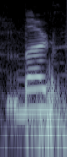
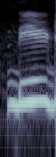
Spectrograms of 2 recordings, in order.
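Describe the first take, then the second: First: Said in the usual way. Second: बेड with a long e, for bird; wrong reading. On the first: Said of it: "इसको हम बर्ड पढ़ेंगे". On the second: Shown as a demonstration. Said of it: "नहीं पढ़ेंगे". (bird को "बेड" जैसा गलत पढ़कर)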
